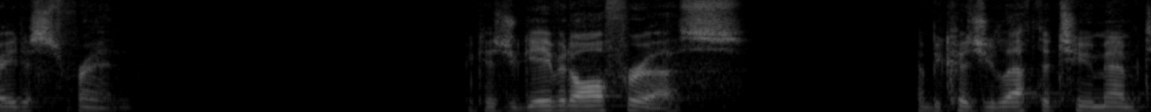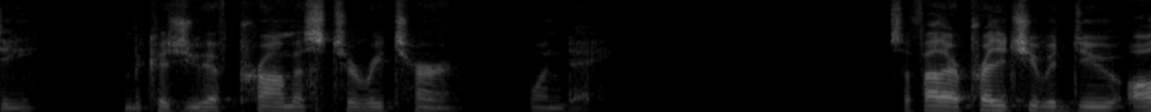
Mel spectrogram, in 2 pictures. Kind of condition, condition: setting, large echoing room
